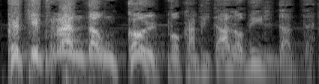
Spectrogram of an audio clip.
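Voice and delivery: high, loud, angry shouting; furious shout. A narrator's reading. Peleg rages at his partner in the cabin, shouting. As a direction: rage at him.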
